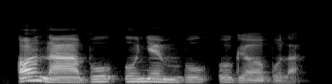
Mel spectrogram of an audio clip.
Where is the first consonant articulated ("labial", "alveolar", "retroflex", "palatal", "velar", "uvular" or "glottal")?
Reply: alveolar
